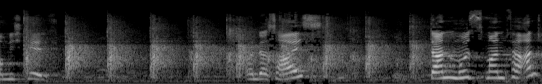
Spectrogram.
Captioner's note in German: Beifall CDU und vereinzelt BÜNDNIS 90/DIE GRÜNEN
